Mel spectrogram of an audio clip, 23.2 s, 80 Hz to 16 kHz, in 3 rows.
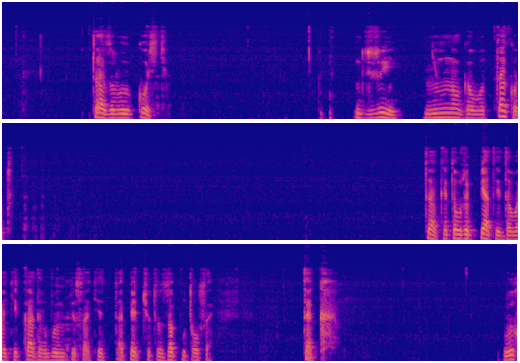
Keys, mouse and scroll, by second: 0.1 middle click, 1.1 click, 2.2-3.0 middle click, 2.7 middle click, 4.7 g, 8.1 middle click, 12.2 click, 16.4 middle click, 19.0 middle click, 20.3 middle click, 20.5 middle click, 22.8 g.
